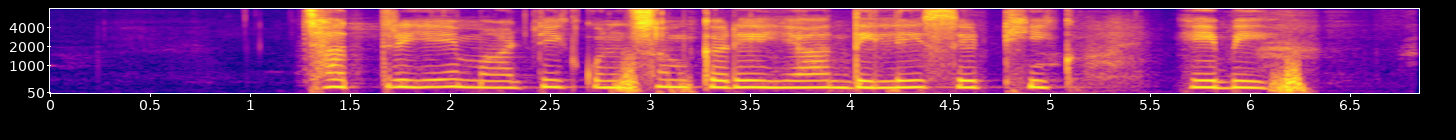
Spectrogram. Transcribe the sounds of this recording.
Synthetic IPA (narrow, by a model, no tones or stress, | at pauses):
t͡ʃʰaːt̪ɾijemaːʈikʊnsəmkəɾejad̪ɪleseʈʰiːk | heːbeː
